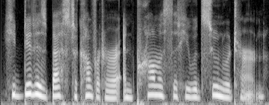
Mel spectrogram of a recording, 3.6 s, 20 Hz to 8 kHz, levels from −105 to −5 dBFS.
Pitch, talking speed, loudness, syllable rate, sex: 185 Hz, 235 wpm, -18 LUFS, 5.2 syllables/s, female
